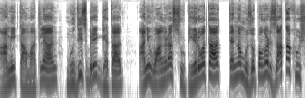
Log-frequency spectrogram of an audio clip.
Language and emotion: Goan Konkani, happy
